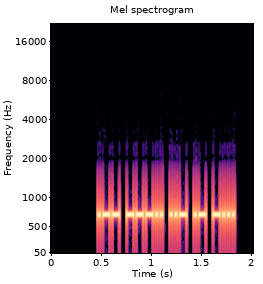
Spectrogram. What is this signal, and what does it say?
Morse code, heard as a keyed tone, about 50 wpm, 700 Hz. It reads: W8UAB
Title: USA Call Signs Repeated 2x 50wpm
